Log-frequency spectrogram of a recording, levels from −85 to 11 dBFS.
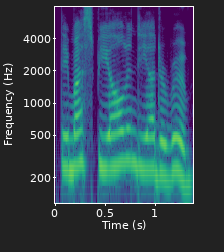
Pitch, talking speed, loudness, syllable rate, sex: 235 Hz, 345 wpm, -18 LUFS, 7.1 syllables/s, female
